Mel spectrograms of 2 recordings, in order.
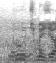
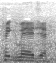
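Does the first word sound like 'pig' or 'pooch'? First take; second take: pooch; pig. First: The first word sounds like 'pooch'. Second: The first word sounds like 'pig'. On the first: The speaker calls it right. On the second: The speaker calls it wrong. "Or Pig Major"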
